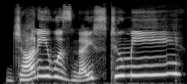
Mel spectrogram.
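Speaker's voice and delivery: very high, drawn-out incredulous question; hammed-up high-pitched astonishment; overwrought questioning. A narrator's reading. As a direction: squeal it slowly in disbelief. Frantic text to sisters, acted.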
